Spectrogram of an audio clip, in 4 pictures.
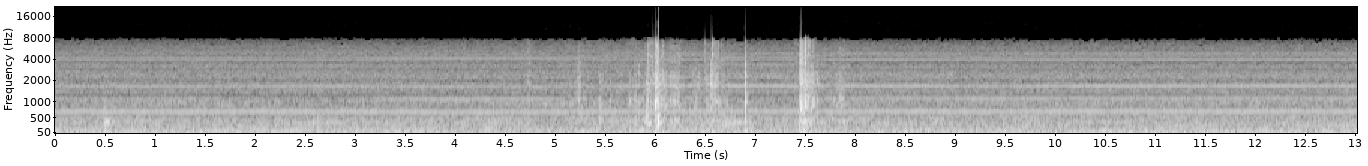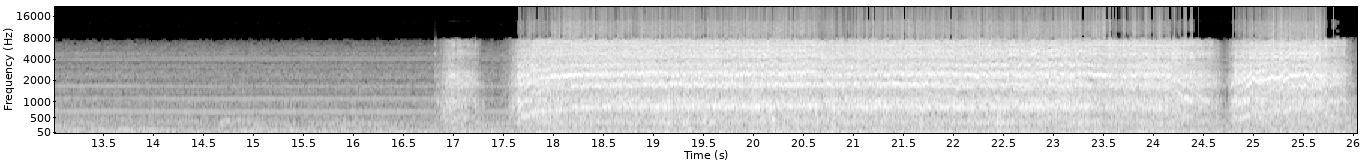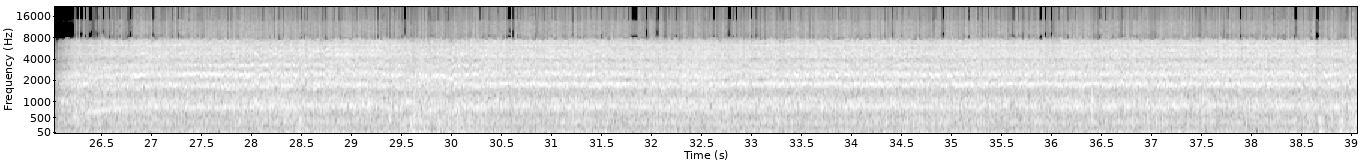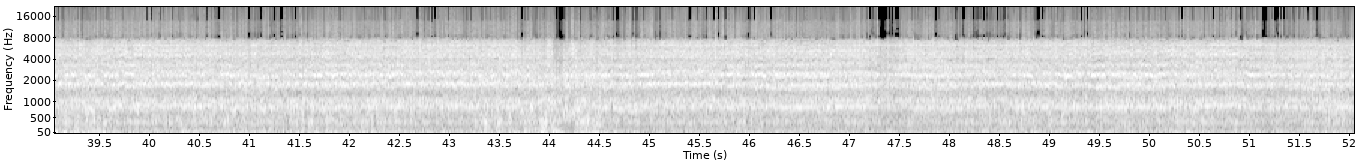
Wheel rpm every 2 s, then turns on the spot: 0, 0, 0, 0, 0, 0, 0, 0, 20, 210, 230, 210, 120, 170, 220, 230, 230, 230, 230, 230, 230, 230, 210, 220, 220, 220.
24-26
